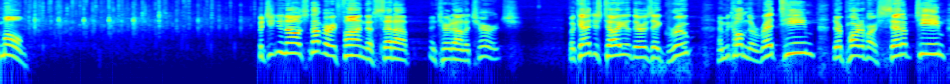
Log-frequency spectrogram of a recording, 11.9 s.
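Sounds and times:
speech: 0.0 - 0.4, 3.2 - 6.5, 7.1 - 11.8
crowd applause: 0.0 - 3.2.

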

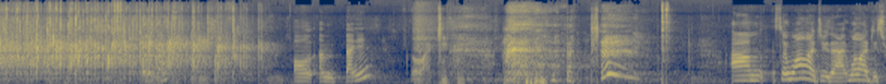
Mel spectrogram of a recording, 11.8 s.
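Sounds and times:
audience applause: 0.0 - 3.8
speech: 3.9 - 7.8, 9.8 - 11.8
laughter: 5.5 - 10.3.

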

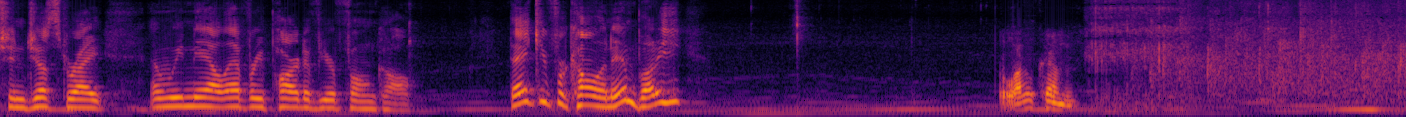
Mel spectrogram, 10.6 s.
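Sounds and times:
speech: 0.0 - 3.2, 3.8 - 5.3, 7.6 - 8.4
light applause: 8.5 - 10.5.

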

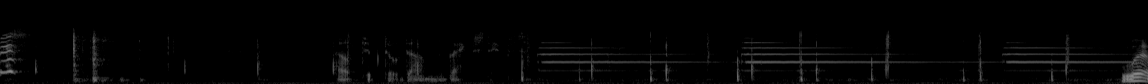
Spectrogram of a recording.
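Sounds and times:
low hum: 0.0 - 11.4
speech: 3.4 - 5.3, 11.2 - 11.4
hospital clock chimes striking five o'clock: 5.4 - 11.4.

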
